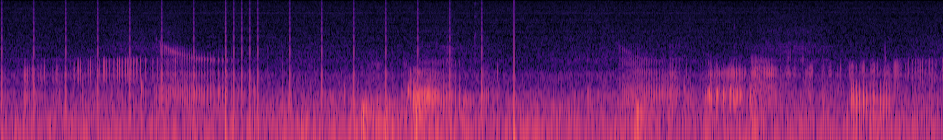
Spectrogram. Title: Bubble guts?! LOL highly requested stomach noise video-sorry about all the other noises in the back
